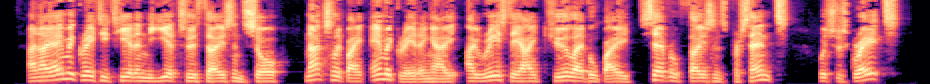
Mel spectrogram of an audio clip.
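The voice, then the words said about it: Scottish accent. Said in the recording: “as you can tell with my accent, my story began away in the land of Scotland”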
